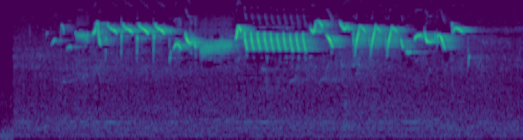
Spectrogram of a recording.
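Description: A single songbird sings a rapid, varied phrase of high chirps and trills lasting about four seconds, clear, with no talking or other sounds around it.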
